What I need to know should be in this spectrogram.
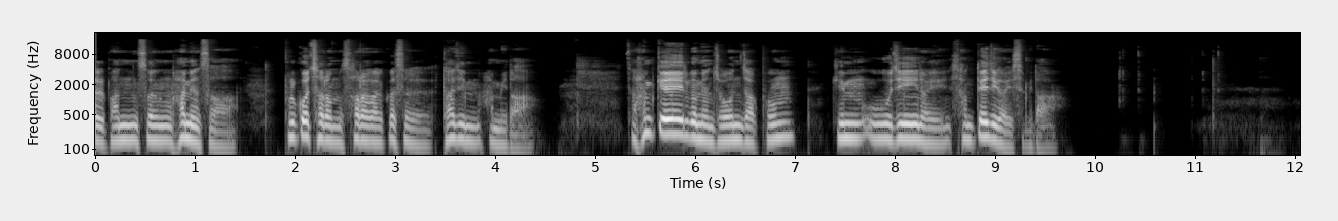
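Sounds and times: computer mouse clicks: 10.2 - 11.8.

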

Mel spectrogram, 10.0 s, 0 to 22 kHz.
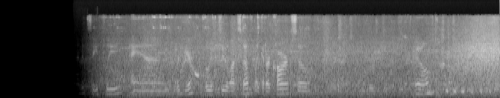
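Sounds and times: voices talking: 2.0 - 10.0.

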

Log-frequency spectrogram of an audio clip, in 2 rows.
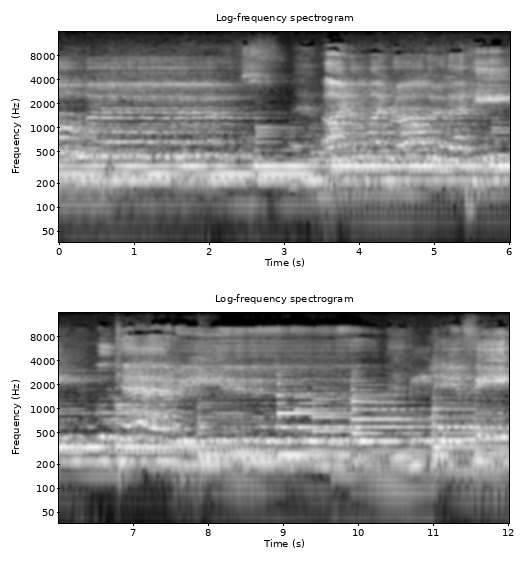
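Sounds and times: electronic keyboard chords: 0.0 - 12.0.

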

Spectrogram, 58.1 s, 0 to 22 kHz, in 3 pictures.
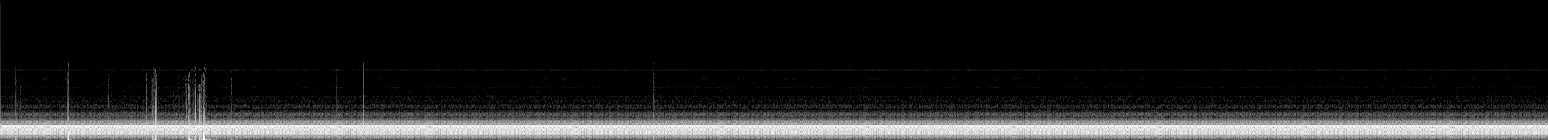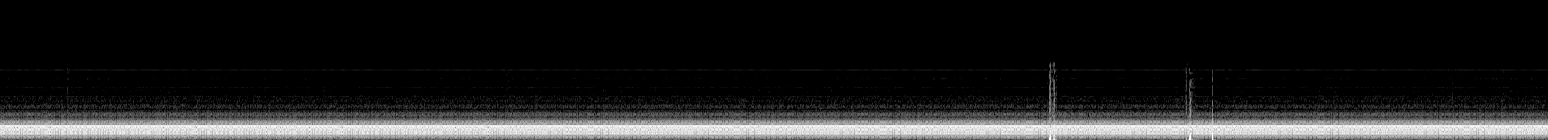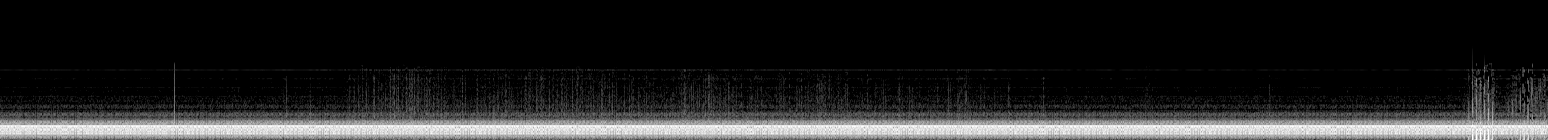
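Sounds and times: loud static hiss: 1.8 - 3.0, 34.2 - 34.6, 57.0 - 58.0
sharp clicks: 1.9 - 3.0.

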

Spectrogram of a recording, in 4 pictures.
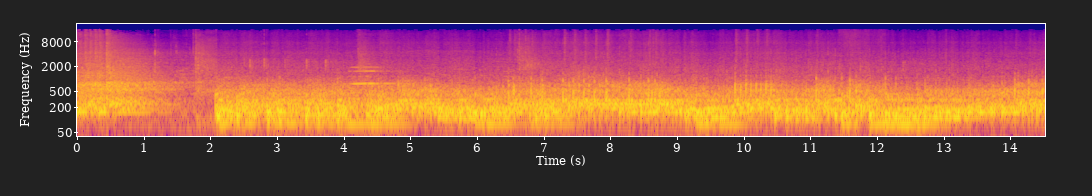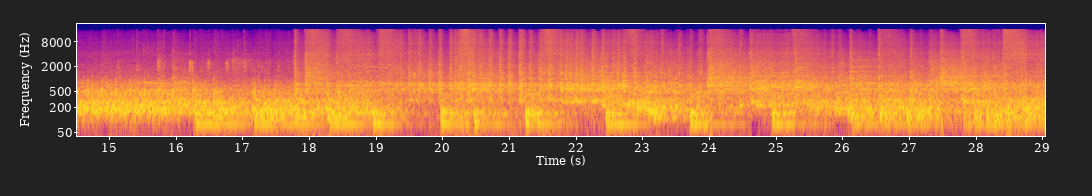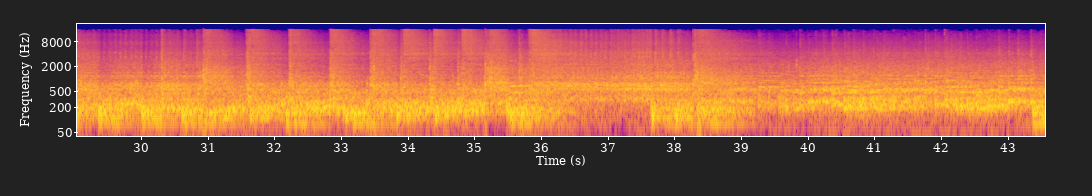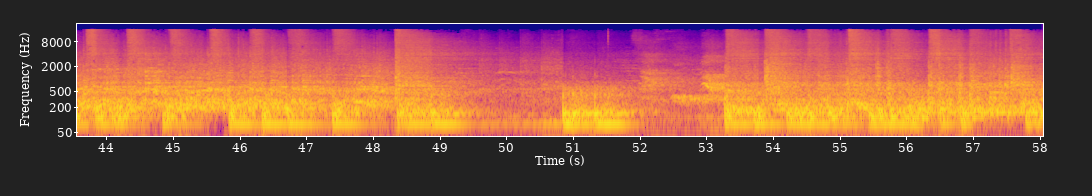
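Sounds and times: marching drumline: 0.0 - 58.0.

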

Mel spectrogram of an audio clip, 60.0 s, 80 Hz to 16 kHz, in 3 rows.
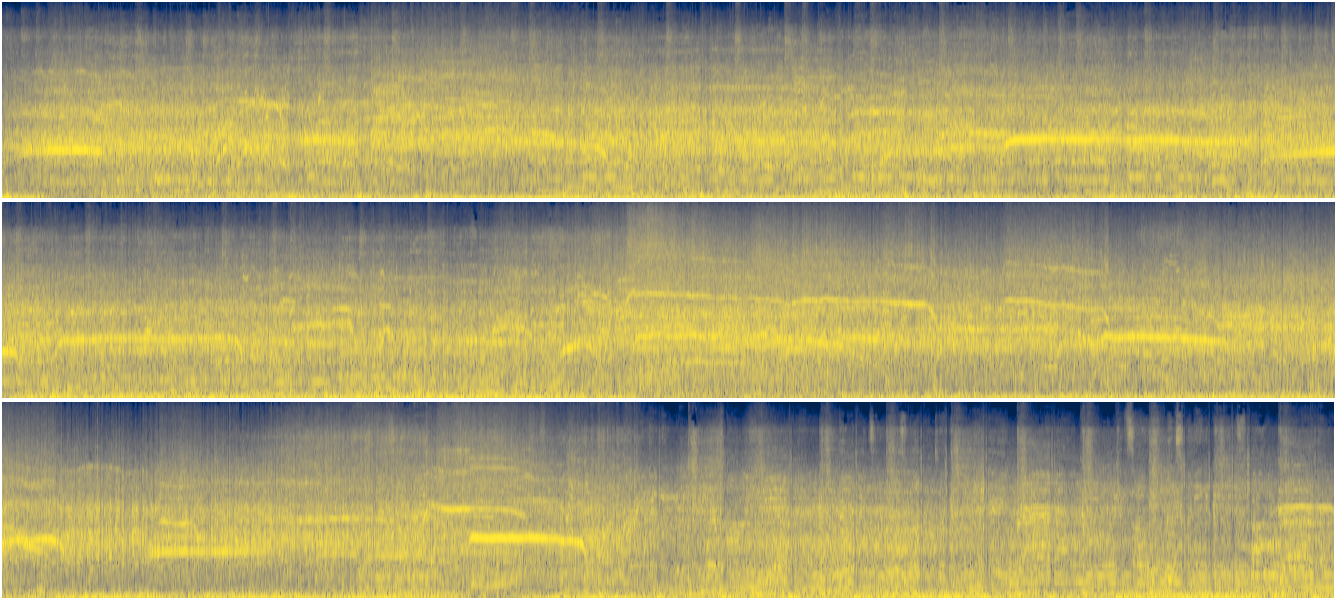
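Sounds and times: amplified pop music with bass: 0.0 - 59.9
crowd cheering and singing along: 0.0 - 59.9
person singing: 0.4 - 43.2, 44.8 - 59.9.

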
